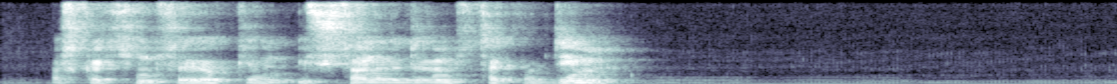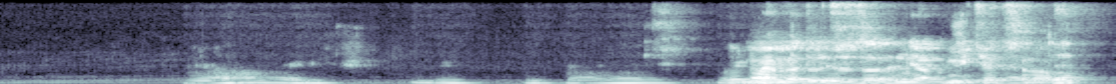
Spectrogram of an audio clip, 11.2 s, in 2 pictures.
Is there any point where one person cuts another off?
Yes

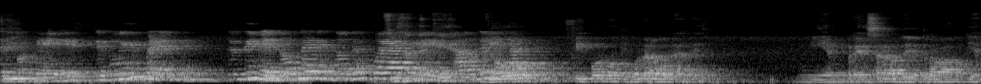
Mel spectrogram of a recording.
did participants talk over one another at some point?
Yes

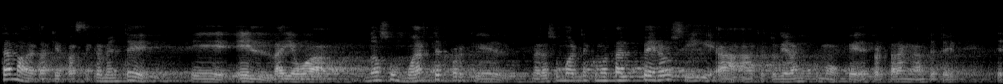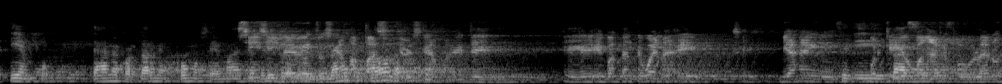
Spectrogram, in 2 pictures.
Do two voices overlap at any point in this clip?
Yes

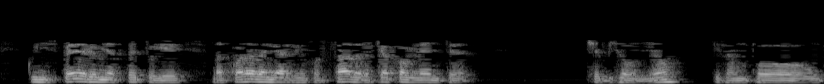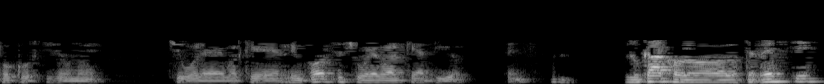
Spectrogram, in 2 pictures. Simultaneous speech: No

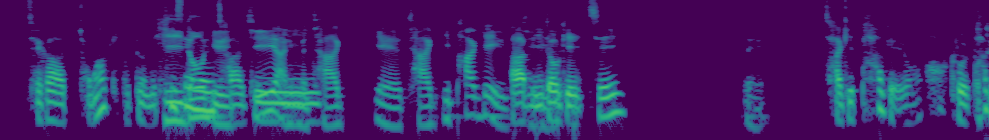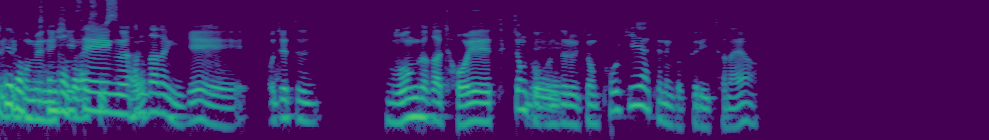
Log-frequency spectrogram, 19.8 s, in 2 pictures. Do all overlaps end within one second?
No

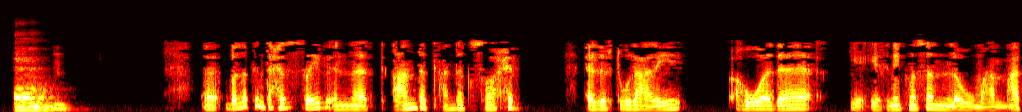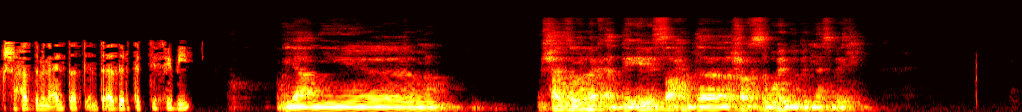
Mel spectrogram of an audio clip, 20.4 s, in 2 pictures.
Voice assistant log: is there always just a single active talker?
Yes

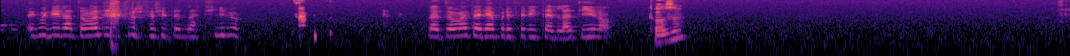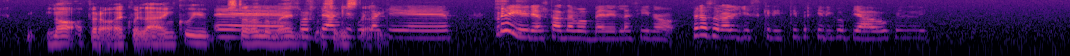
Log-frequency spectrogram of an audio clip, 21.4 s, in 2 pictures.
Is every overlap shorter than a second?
No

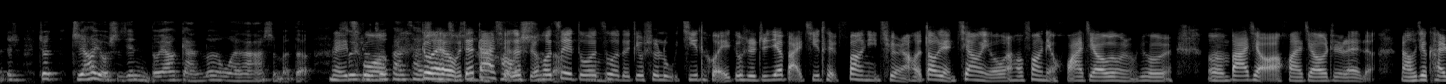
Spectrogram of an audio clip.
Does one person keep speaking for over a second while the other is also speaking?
Yes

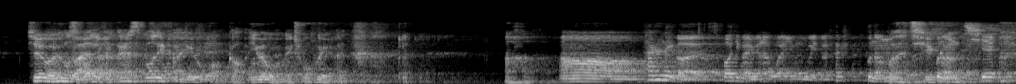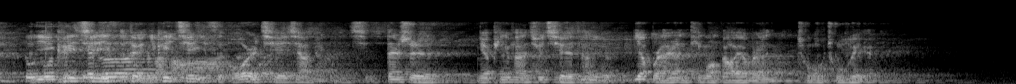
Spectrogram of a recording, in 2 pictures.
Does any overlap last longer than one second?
Yes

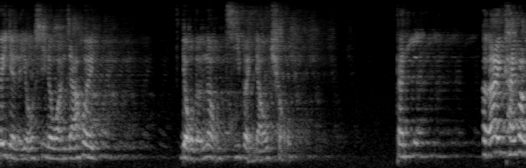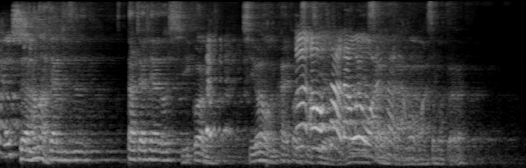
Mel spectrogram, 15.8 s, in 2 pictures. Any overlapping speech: Yes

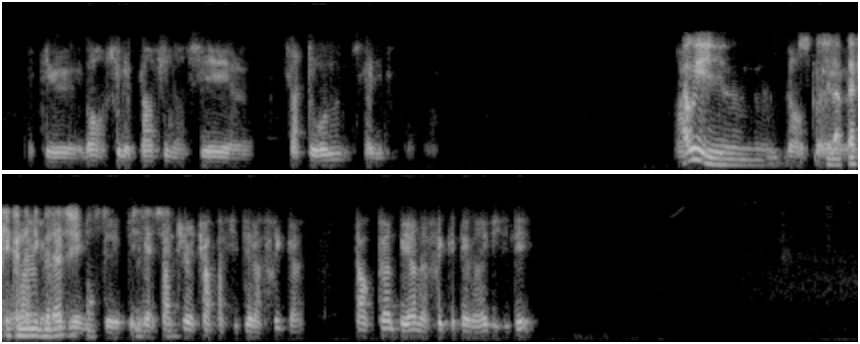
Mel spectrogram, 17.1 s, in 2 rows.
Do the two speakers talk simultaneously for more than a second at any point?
Yes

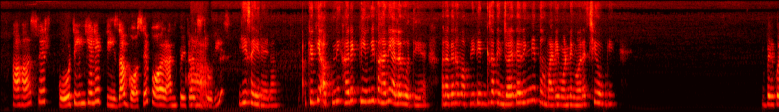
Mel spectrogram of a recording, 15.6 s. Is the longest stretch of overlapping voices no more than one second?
Yes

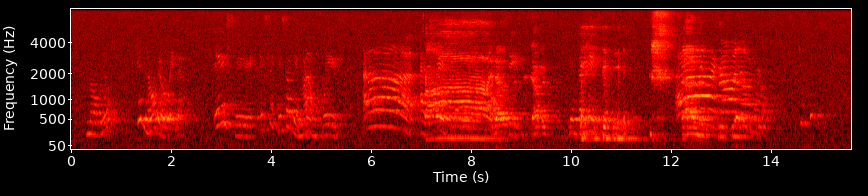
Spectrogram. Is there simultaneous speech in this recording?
Yes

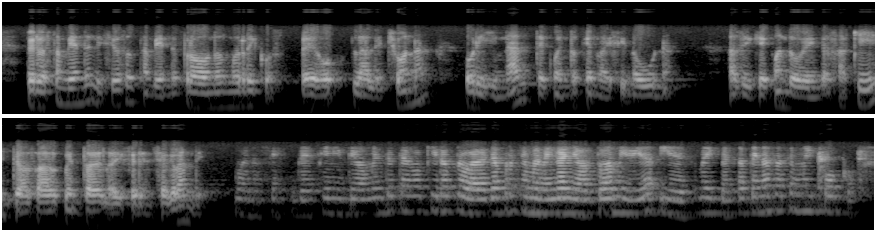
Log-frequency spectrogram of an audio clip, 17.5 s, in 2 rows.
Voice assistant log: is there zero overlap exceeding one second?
Yes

